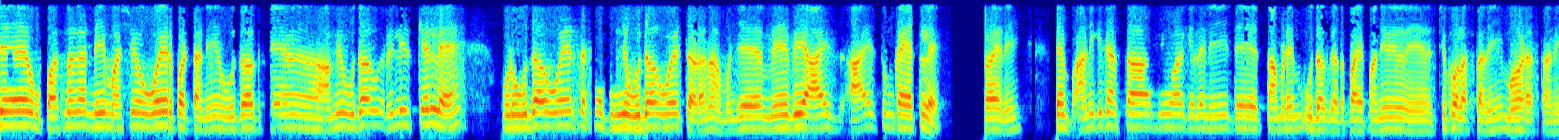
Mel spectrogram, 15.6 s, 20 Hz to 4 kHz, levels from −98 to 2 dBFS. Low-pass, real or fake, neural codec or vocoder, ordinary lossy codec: 3.6 kHz; real; none; AAC, 24 kbps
